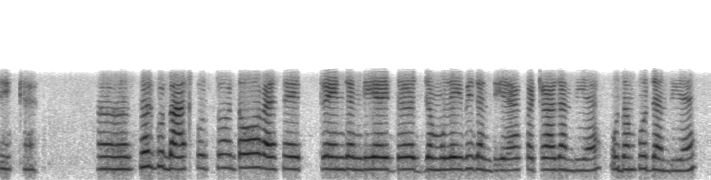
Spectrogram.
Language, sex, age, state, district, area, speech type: Punjabi, female, 30-45, Punjab, Gurdaspur, rural, conversation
